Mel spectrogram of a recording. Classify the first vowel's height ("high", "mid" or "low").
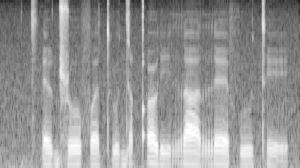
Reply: mid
